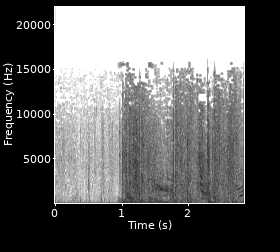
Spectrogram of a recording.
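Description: Gunshots crack in a rapid burst.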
